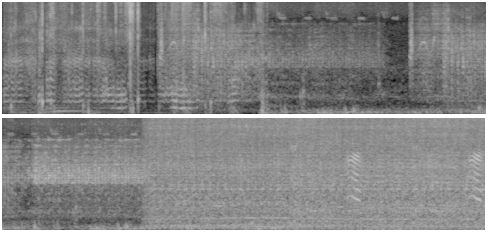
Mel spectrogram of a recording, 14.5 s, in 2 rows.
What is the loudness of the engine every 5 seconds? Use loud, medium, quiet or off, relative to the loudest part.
quiet, medium, loud.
